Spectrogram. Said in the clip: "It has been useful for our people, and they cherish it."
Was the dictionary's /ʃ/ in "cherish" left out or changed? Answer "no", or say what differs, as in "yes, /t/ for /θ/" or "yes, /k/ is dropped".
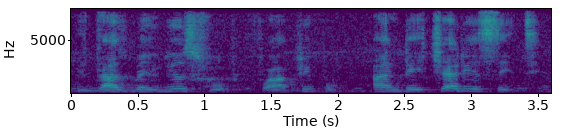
yes, /s/ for /ʃ/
